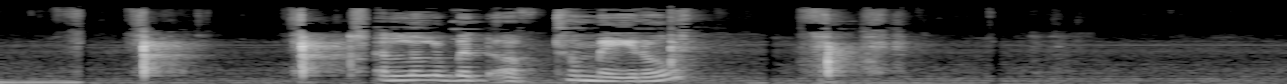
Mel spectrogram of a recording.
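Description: A knife chops on a wooden board.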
